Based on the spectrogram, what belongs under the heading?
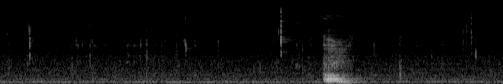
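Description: A man chewing a mouthful of fresh green beans, with faint crunching and mouth clicks. About three seconds in comes a brief, loud throaty vocal sound that drops in pitch.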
